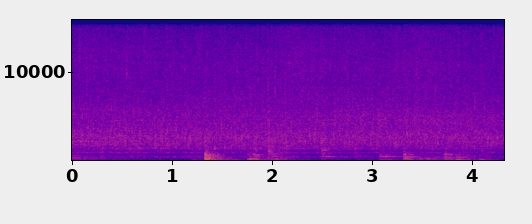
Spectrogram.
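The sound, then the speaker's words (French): Carrots and raisins frying in butter and oil in a pan give a steady, dense sizzle throughout, with a few soft knocks and scrapes from stirring. “Et là, les raisins ont absorbé le beurre. Donc, du coup, tu rajoutes un peu plus d'huile pour que les carottes cuisent correctement.”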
